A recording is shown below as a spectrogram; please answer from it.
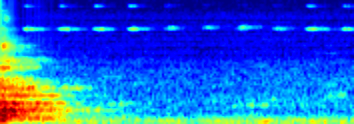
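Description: A faint, high-pitched chirp repeating evenly, about six times a second, under the fading end of a man's voice.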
